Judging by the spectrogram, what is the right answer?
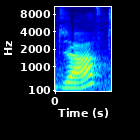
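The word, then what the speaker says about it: draught: गया ठीक है और ये इसको भी वैसे ही प्रोनाउंस करते हैं ड्राफ्ट लेकिन इसका स्पेलिंग है डी आर ए यू जी एच T which means cold bridge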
